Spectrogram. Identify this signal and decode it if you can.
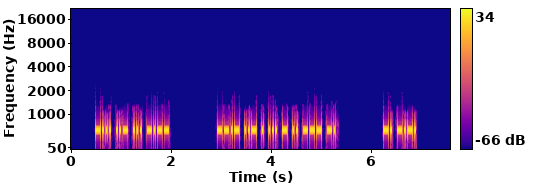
Morse code, heard as a keyed tone, about 34 wpm, 550 Hz. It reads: BUSY QUESTION NC
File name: Ultimate Word List / 35WPM Ultimate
